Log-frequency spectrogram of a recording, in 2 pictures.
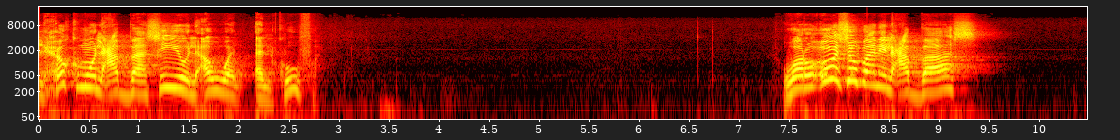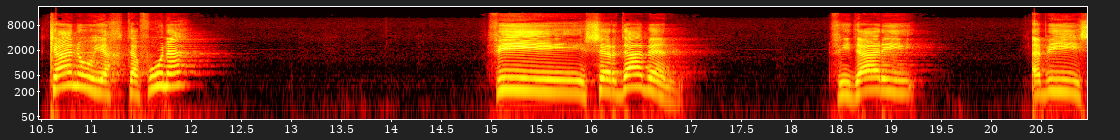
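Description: An older man speaks with animation into a microphone, with long pauses between phrases.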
